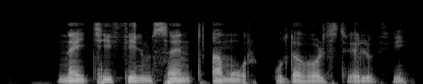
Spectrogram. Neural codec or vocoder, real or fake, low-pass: none; real; 7.2 kHz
